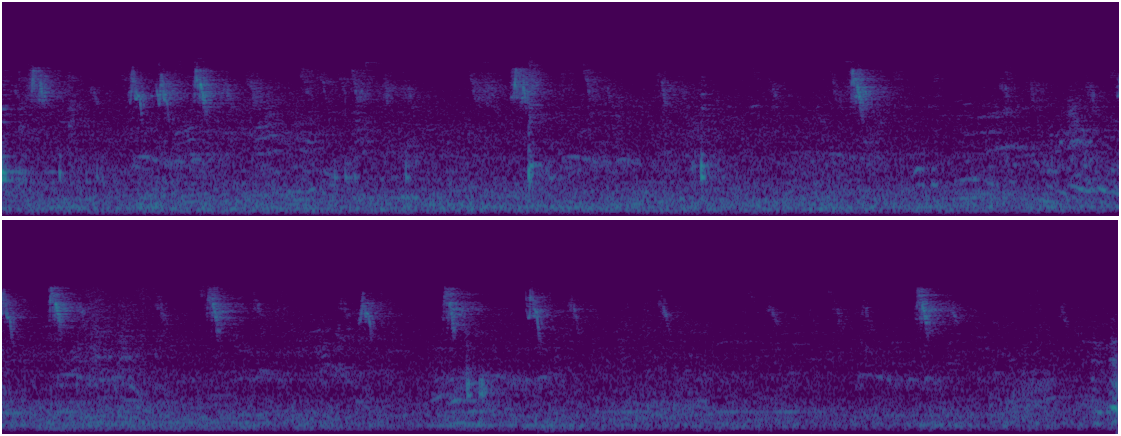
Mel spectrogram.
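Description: Faint outdoor ambience with small birds chirping: short, high chirps about once a second over a low background hiss.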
